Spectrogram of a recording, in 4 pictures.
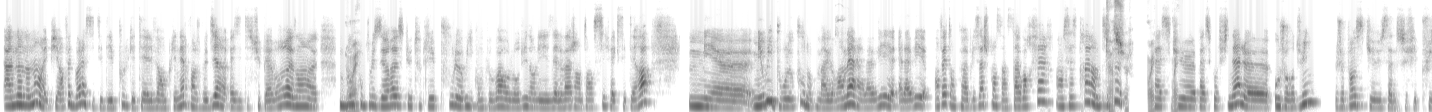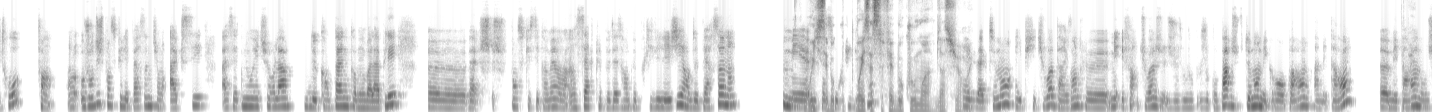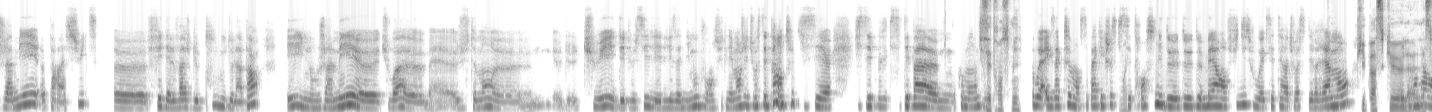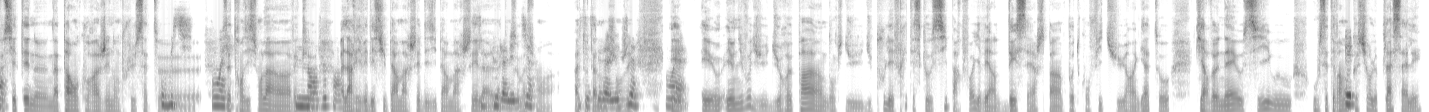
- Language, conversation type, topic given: French, podcast, Peux-tu me raconter à quoi ressemble un déjeuner ou un dîner typique chez toi ?
- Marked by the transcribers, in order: stressed: "accès"; stressed: "vraiment"; stressed: "dessert"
